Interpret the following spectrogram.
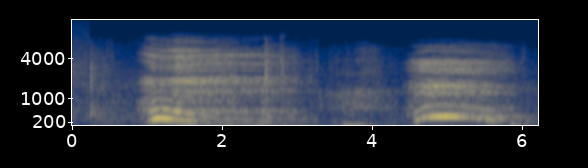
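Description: A young woman's voice letting out two long, drawn-out excited cries with no words. The first comes about a second in, jumps up and then slides down in pitch. The second comes near the end and arches up and back down.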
